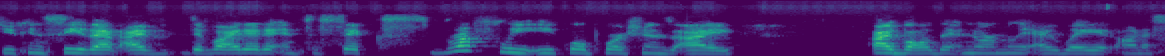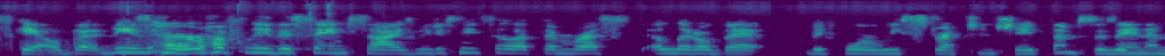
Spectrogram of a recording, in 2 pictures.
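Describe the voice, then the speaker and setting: A woman's voice: mid-range voice, level tone, fairly quick, low-quality recording. A woman from Jerusalem, a cookbook author, chatting in a friendly way as she explains each step of her cooking. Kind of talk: cooking demonstration chat.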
